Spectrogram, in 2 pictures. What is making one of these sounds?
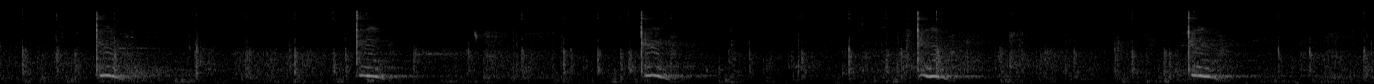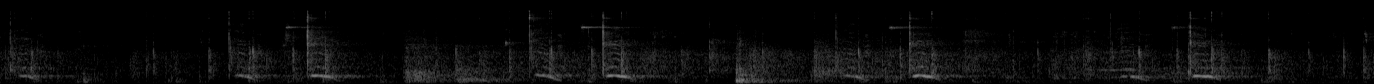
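A ping-pong ball clicks against paddles in a steady rally.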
